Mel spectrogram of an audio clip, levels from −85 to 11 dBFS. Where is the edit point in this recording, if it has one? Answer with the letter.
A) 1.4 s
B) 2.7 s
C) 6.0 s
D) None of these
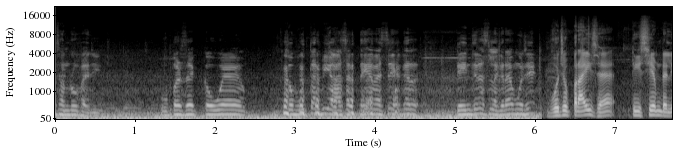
C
